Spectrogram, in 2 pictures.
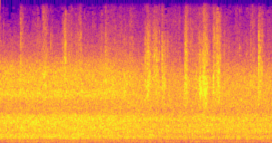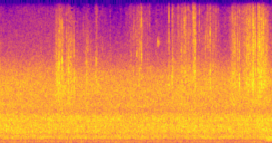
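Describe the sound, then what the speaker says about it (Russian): A powerful waterfall roars in a constant, loud, unbroken rush of white water, close by and with no voices. "Это водопад был."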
